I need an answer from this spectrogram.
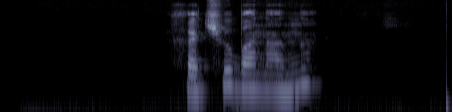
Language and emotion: Russian, neutral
